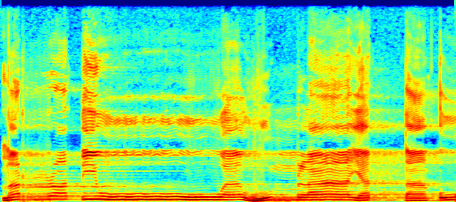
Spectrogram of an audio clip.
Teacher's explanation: Fi kulli marratiu, sekarang di sini kita wasol maka tak marbuto yang berharokat kasrah tanwin bertemu wawu idgham bi gunna masuk dengan mendengung, masuk pada huruf wawu dan mendengung selama 3 harokat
